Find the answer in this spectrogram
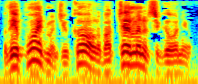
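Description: An actor playing a tough, probing investigator in a 1940s radio drama, with a blunt, sardonic, interrogating manner. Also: male voice, mid-range voice, sing-song, racing, fairly bright tone, husky. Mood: firm, accusing. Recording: muffled old-time radio recording.

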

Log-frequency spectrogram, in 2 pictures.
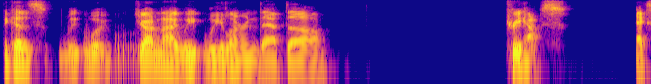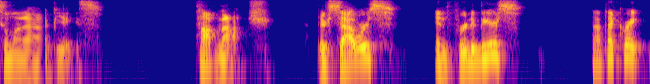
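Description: A man with a bright, punchy voice at middling pitch chats casually as a podcast co-host. He speaks in short, choppy phrases on a somewhat muffled recording. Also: big pitch swings, slow pace, pauses often. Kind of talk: casual chat. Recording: dull lo-fi audio.

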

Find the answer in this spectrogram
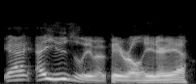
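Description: A man's voice: on the low side, rapid-fire, no room sound. A man co-hosting a sports podcast, ranting in casual chat. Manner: animated, ranting. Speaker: podcast co-host. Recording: dull, dry lo-fi audio.

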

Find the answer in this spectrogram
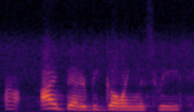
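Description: Actress as a very high-voiced polite college girl. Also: fairly even intonation, normal speed, phone-quality sound, close to an everyday voice. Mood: polite, flustered. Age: young adult. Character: shy, polite college-age daughter of the president. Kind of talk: 1950s radio drama acting. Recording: thin, band-limited vintage radio recording.

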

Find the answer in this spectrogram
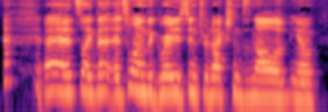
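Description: A man co-hosting a podcast, talking casually about film in a halting way, thinking aloud with frequent asides. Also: sits high, a bit bright. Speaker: podcast co-host.

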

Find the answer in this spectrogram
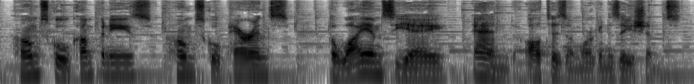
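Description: Man reading an ad over guitar. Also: mid-range voice. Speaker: ad announcer. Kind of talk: scripted advertisement read. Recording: faint guitar music behind.

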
